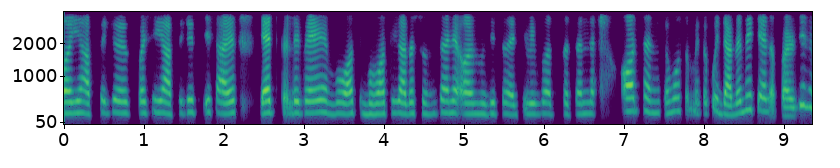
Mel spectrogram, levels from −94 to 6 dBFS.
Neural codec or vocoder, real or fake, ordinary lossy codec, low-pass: codec, 24 kHz, 0.9 kbps, WavTokenizer, large speech release; fake; none; 3.6 kHz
